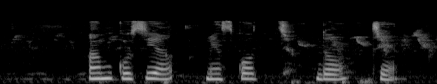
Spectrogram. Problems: none marked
